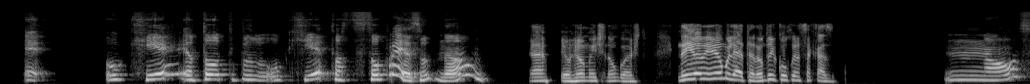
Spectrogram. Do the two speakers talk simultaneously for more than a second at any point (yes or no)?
no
